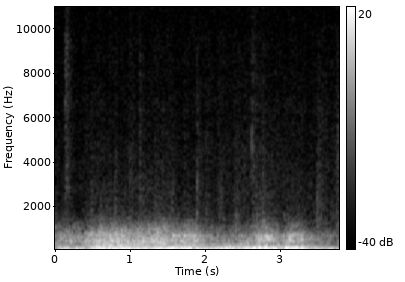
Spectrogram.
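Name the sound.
thunder rumbling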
